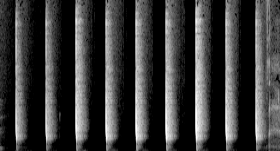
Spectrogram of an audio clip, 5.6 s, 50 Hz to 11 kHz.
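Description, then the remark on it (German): Nine sharp, evenly spaced taps in a steady rhythm of roughly one hundred per minute, demonstrating the 100 to 120 per minute pace of chest compressions, each a crisp knock with a short decay, with no voices around them. “Ich mache dir das mal vor. 100 bis 120 pro Minute hört sich so an.”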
